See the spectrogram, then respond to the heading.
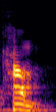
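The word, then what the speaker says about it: thumb: पहले क्या है एम तो जब बी के पहले एम है तो यहां बी साइलेंट हो जाएगा तो पढ़ेंगे इसको पढ़ेंगे थम क्या हो जाएगा थम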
